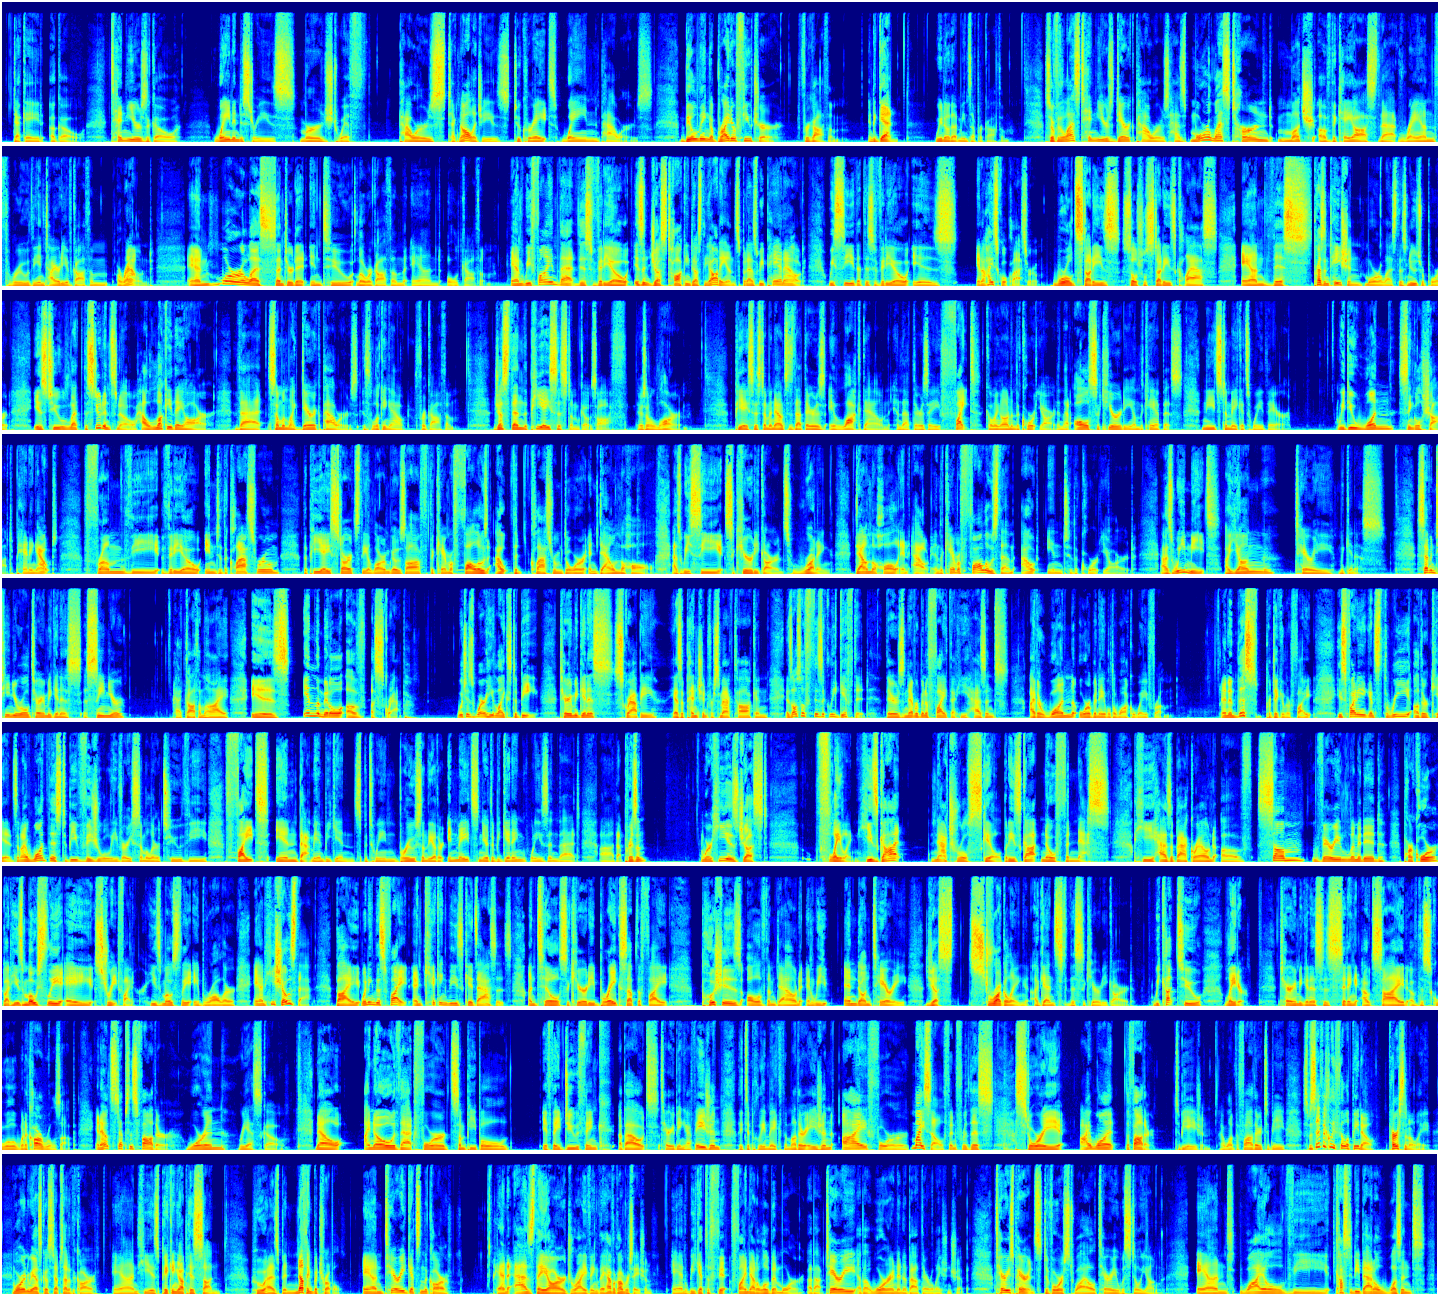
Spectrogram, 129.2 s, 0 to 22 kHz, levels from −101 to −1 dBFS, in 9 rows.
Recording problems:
wrong speed and pitch; too fast and too high; 1.6 times normal speed

